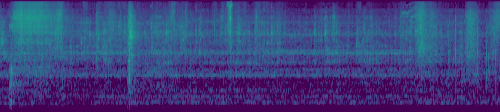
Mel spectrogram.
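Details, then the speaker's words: Gas boiler heating zone (radiators, baseboard) purged for suspected air after owner complained of water running sound; strong steady water flow with no bubbling or gurgling, zone purging clean. "definitely getting a good flow and i don't hear any bubble and i won't hear any bubbling action going on"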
